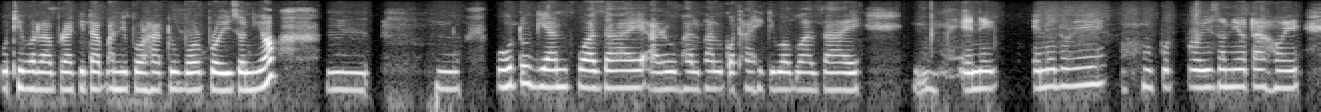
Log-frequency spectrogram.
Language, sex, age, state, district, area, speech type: Assamese, female, 30-45, Assam, Golaghat, rural, spontaneous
